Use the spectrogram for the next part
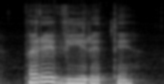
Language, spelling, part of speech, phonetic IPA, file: Ukrainian, перевірити, verb, [pereˈʋʲirete], Uk-перевірити.ogg
- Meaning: 1. to check, to verify, to test (ascertain the presence, quality or accuracy of) 2. to scrutinize 3. to audit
